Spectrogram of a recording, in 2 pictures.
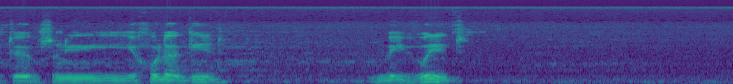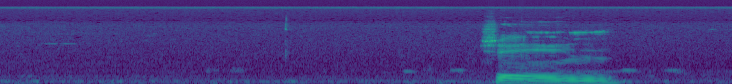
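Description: An elderly man speaks slowly and hoarsely, close to the microphone, in short bursts with long pauses.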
